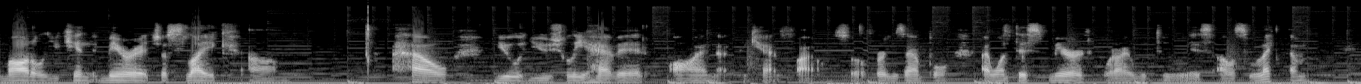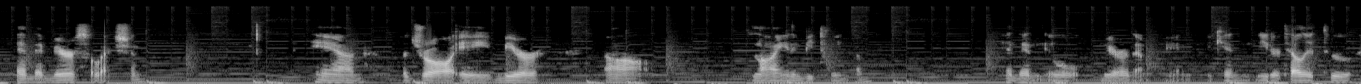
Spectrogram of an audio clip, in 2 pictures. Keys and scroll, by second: 0.3 r, 10.0 space.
